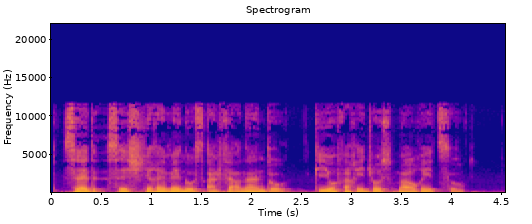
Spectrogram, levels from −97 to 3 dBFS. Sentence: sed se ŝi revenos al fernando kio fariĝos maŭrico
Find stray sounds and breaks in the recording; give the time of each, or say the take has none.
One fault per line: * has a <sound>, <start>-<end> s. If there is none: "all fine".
all fine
